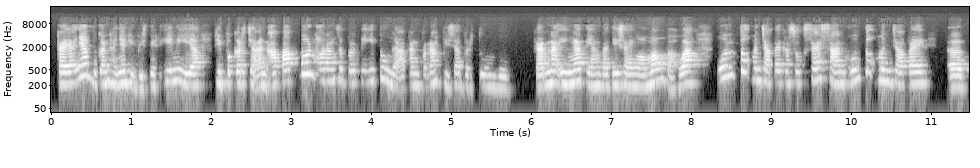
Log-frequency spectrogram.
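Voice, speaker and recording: Energetic lady giving a pep talk, talks quick and clipped, kinda muffled lo-fi audio. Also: mid-range voice. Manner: fast, punchy and energetic, acting out quoted thoughts. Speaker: insurance agency leader giving a motivational talk. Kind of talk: motivational talk to an audience.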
